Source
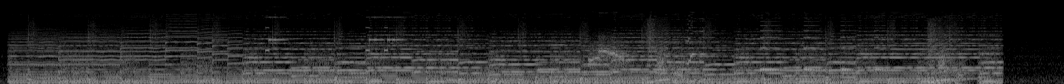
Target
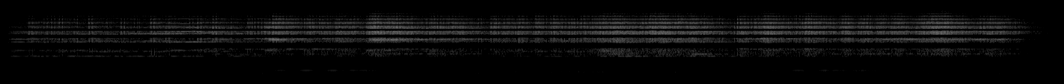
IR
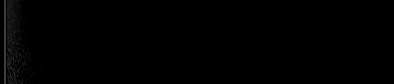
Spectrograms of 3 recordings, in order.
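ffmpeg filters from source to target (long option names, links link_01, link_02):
-filter_complex "[0:a]aeval=exprs='(mod(16.8*val(0)+1,2)-1)/16.8':channel_layout=same,asuperpass=centerf=5900:order=4:qfactor=1.5,aecho=1:1:32.07|180.8:1|0.501[link_01];[1:a]atrim=start_sample=2205[link_02];[link_01][link_02]afir=irnorm=-1:irlink=0,afftfilt=real='re*eq(mod(floor(b*sr/1024/680),2),0)':imag='im*eq(mod(floor(b*sr/1024/680),2),0)':win_size=1024:overlap=0.75,volume=7.5dB"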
